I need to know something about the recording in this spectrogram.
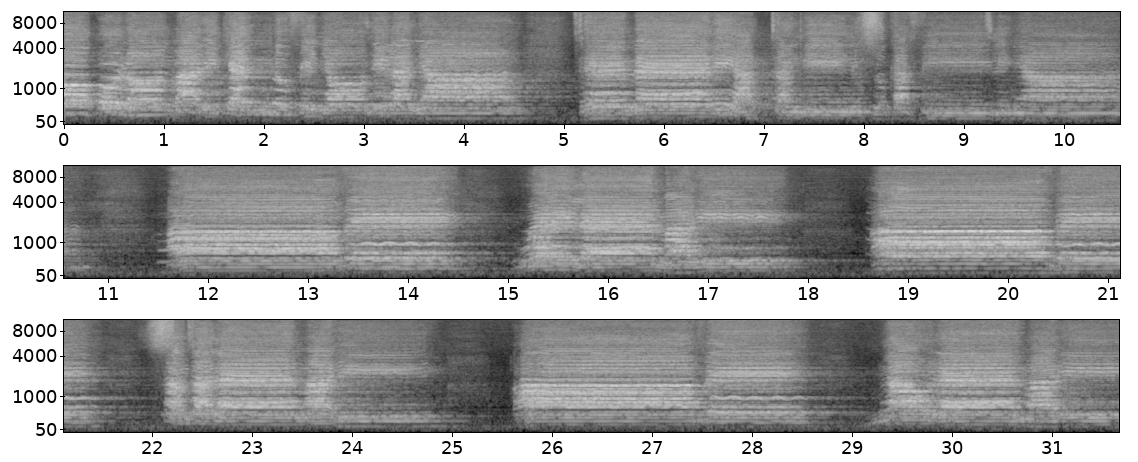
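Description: Large mixed gospel choir singing unaccompanied in harmony, in held phrases of about three seconds broken by short pauses, with vibrato on the sustained chords.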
